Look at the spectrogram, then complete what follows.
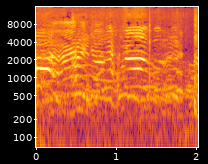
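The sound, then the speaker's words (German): Several children shout and chatter at once in high, lively voices as they play in the dirt at the crowded Samos refugee camp, among tents and huts of wooden slats and plastic sheeting, with overlapping calls. “Das Flüchtlingslager Samos. Kinder spielen im Dreck.”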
